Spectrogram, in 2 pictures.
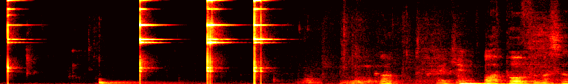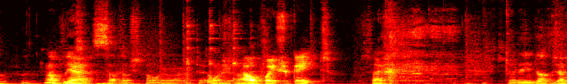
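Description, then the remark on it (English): Four bright, ringing clinks of glasses, crisp, tap out an uneven rhythm in the opening seconds as sake glasses are handed out for sake, and then people start talking over a low rumble. “Who wants sake? Do you want sake? Sure. We'll give you this glass.”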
